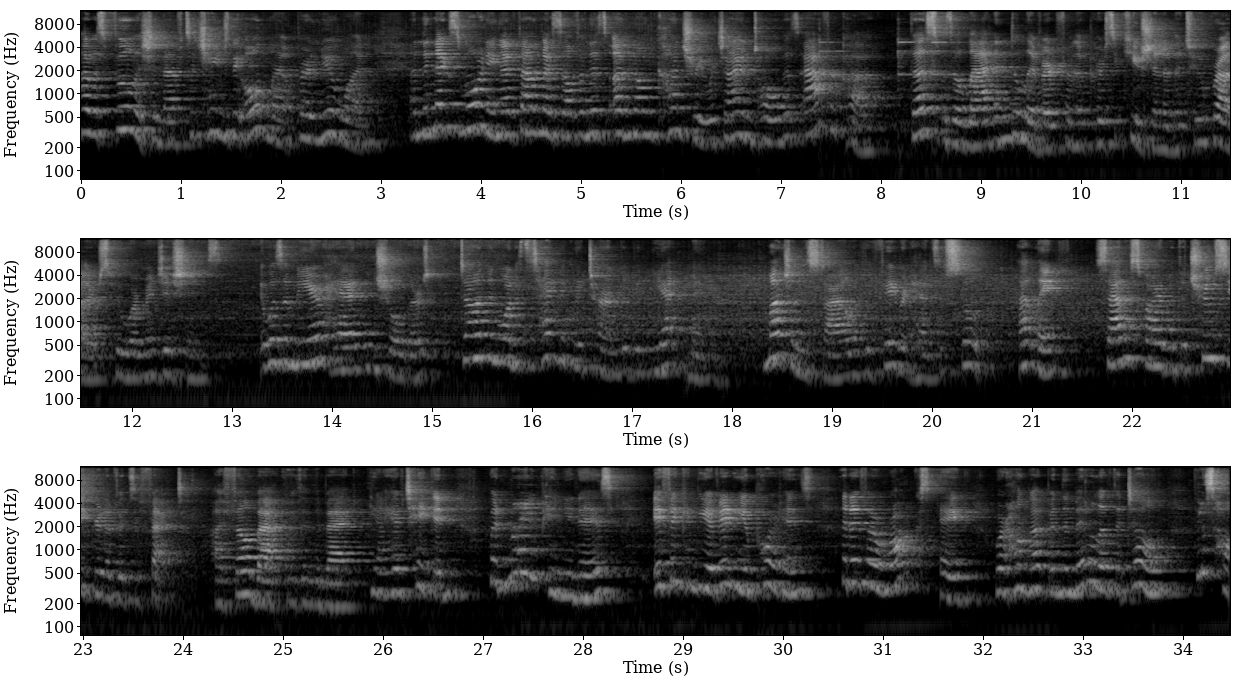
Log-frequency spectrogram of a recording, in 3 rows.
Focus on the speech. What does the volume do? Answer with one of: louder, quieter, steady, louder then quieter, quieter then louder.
steady.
